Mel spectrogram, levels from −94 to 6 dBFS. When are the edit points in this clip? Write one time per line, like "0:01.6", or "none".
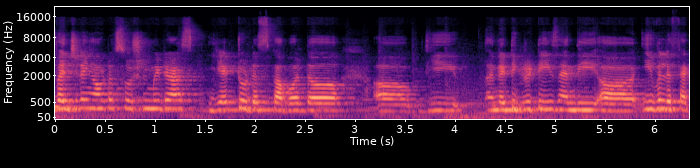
none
